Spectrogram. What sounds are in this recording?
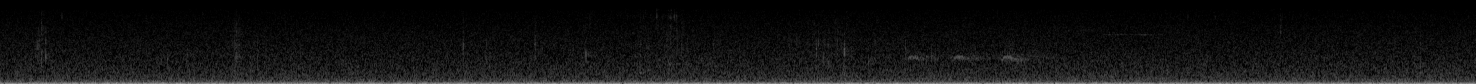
American Crow, Black-throated Green Warbler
